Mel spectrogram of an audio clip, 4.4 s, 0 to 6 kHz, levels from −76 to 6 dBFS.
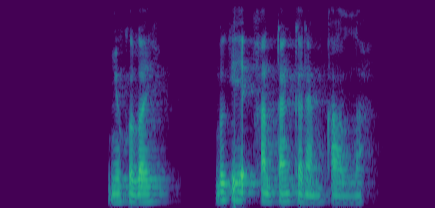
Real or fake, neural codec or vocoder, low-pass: real; none; 5.4 kHz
